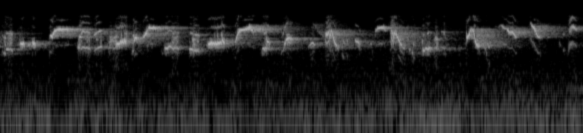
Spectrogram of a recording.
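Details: Oriental white-eye of wild stock rolling its song in steady waves, each a rapid series of thin, high whistles sweeping up then down, separated by brief breaths.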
